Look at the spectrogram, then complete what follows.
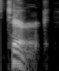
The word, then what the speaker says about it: Tarik: pronounce his name correctly because it's Tarik and that's Derek. And I can't believe that a man that spells his name Tarik sounds like my name.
